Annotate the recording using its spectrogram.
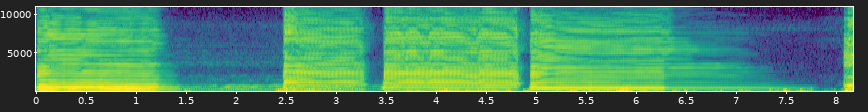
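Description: Saxophone playing slow, sustained notes: four long notes with short breaks between them, the last held for about a second and a half and then fading away near the end.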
